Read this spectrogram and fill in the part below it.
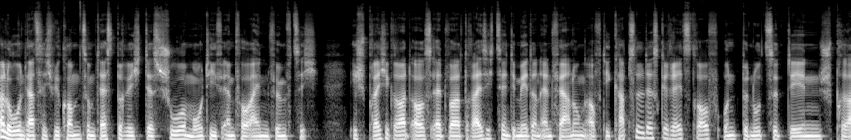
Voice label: shure motiv mv51 vocal 30 cm voice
